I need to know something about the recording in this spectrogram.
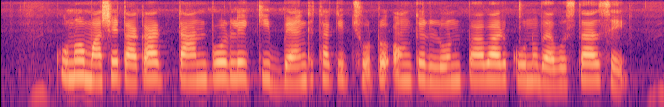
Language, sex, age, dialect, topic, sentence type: Bengali, female, 18-24, Rajbangshi, banking, question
